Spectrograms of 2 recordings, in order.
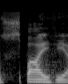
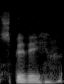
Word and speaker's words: Spivey: Anyway, and I've never known how to pronounce Nigel Spivey, I think, not Spivy, uh, which would be an insult in my country. I'm pretty sure it's Spivey.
